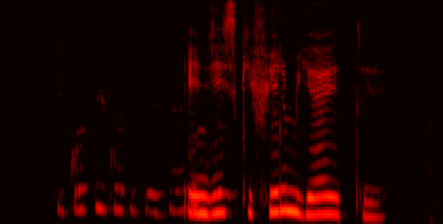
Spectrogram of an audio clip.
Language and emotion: Russian, neutral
